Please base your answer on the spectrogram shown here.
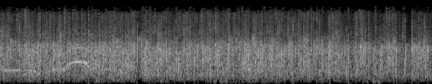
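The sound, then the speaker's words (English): Audience applause for the guests: dense, loud clapping that holds steady from start to finish with no break. “Thanks for the work you're doing with kids. Let's hear it for those dudes.”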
